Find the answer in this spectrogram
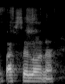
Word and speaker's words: Barcelona: I was just in Barcelona, I'm pronouncing it like an Italian, so Barcelona on Friday, working with Ada Colau's team.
